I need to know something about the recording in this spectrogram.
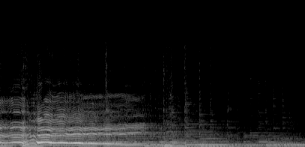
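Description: Male flamenco singer holding a wavering, ornamented sung line that trails off about a second and a half in, over flamenco guitar accompaniment on a nylon-string acoustic guitar. The guitar carries on alone, growing quieter toward the end.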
